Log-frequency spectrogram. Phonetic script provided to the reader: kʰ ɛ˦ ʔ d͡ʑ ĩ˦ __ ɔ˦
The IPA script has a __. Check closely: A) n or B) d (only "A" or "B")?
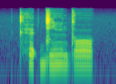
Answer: B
